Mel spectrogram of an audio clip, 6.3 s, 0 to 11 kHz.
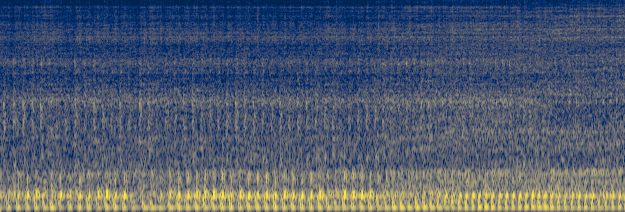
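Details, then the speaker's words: Arctic Cat 400 4x4 ATV with new aftermarket carburetor fitted after it wouldn't start or run well, just started and not yet warm: even idle putter around four beats a second, no stumbling or hunting, after idle screw lowered from slightly high; normal idle. "I think that's about where it needs to be. I think as it warms up, it'll get better."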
